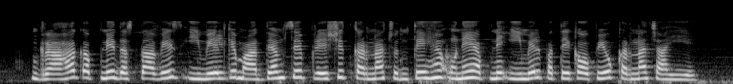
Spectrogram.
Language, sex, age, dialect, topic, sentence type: Hindi, female, 18-24, Kanauji Braj Bhasha, banking, statement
